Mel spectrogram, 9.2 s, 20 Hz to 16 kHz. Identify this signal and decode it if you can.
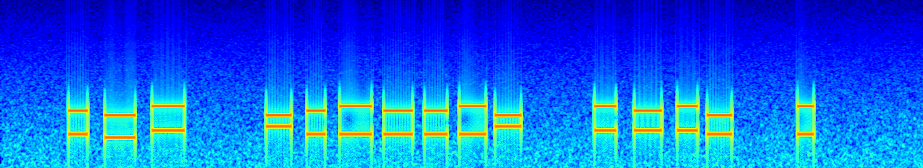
DTMF, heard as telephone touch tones, dialled by hand, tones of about 230 ms. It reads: 519 *56556* 9894 6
